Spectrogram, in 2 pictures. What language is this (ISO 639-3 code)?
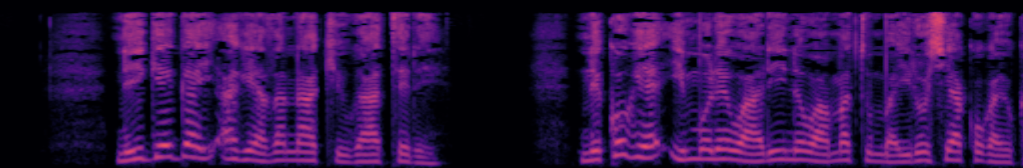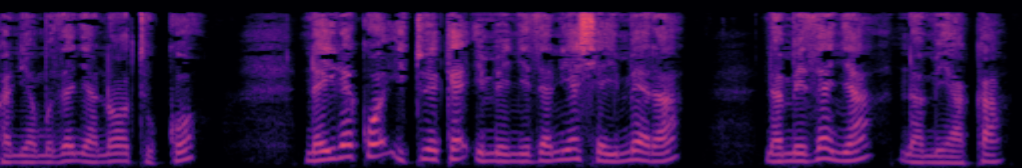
kik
